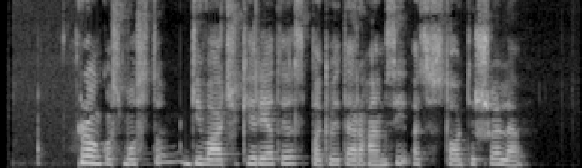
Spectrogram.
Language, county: Lithuanian, Kaunas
